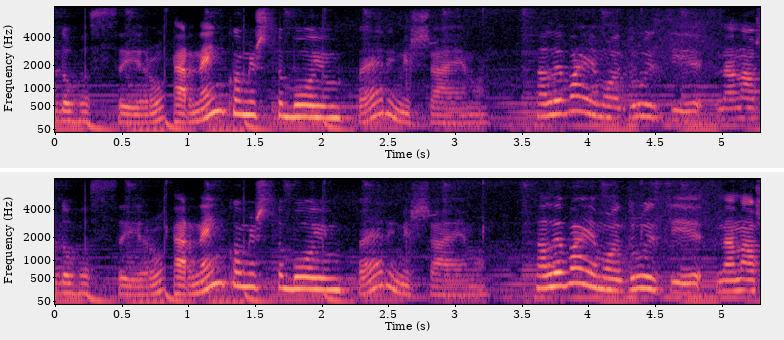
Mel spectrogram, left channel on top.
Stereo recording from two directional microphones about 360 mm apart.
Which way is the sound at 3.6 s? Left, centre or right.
Right.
